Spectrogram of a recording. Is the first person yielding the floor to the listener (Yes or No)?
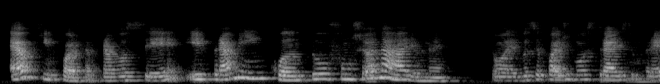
No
